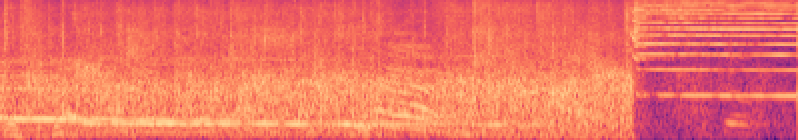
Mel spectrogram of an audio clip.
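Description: A loud crowd claps and cheers in a dense, steady roar while an air horn blares through it, then the noise cuts off abruptly into a sustained, buzzy high-pitched tone.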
